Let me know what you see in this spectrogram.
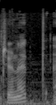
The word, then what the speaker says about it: Junip: So in Swedish, we have the month, June, which is pronounced juni. And in English, you have June. So it's very easy to just do Junip when you're talking Swedish and Junip when you're talking English.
